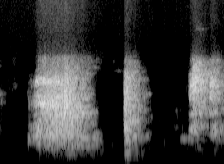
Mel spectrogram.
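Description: Breathy, unpitched sounds from a person: a loud exhale-like burst lasting well under a second, then a short puff, and another starting near the end.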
